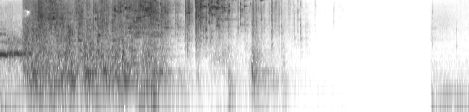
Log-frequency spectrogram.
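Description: A truck crashes: a loud crash with glass shattering, a dense burst of breaking and debris that trails off into scattered clinks over about three seconds, followed by silence and then faint low rumbling.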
